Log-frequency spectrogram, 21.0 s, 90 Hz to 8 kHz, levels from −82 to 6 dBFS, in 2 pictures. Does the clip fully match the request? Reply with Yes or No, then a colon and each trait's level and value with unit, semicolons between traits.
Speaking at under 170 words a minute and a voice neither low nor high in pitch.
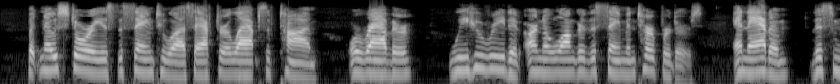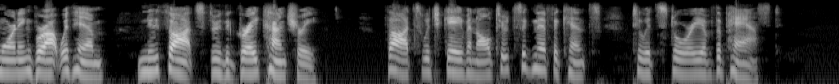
Yes: slow, 135 wpm; medium, 165 Hz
